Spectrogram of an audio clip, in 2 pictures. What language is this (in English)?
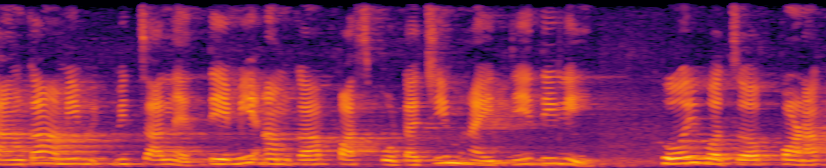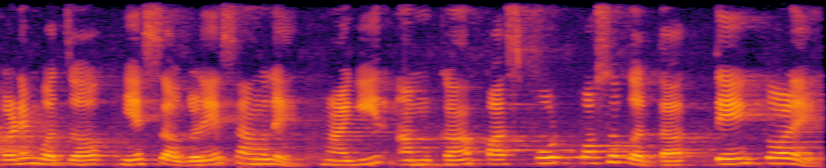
Konkani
